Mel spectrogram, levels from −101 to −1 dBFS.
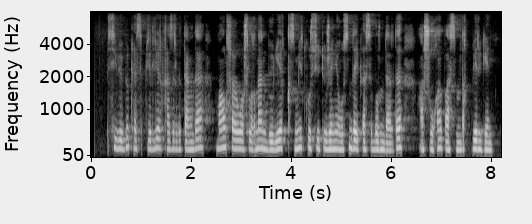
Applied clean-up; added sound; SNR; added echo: none; none; none; none.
